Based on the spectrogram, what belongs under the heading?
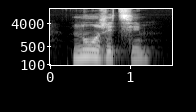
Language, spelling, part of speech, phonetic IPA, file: Ukrainian, ножиці, noun, [ˈnɔʒet͡sʲi], Uk-ножиці.ogg
- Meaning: scissors, shears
